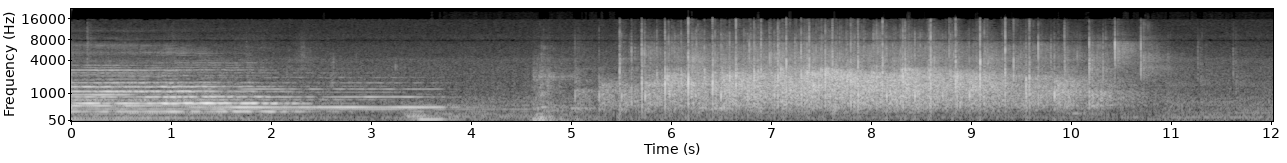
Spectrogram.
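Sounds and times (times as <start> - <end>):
audience clapping: 4.9 - 11.1.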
